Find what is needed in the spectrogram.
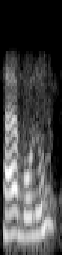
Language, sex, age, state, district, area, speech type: Bengali, female, 45-60, West Bengal, Kolkata, urban, conversation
